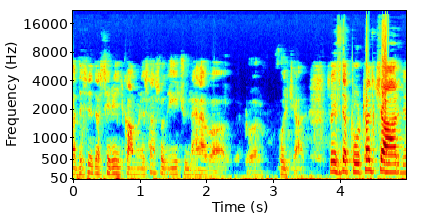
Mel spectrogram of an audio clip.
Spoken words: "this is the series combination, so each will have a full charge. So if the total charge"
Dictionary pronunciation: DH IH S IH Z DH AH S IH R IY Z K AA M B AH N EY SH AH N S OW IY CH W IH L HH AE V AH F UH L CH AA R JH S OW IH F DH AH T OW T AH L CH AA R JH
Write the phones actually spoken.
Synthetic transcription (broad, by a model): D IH S IH Z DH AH S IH R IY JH K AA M AH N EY S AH S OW IY CH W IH L HH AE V AH F UH L CH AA R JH S OW IH F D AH T OW T AH L CH AA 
